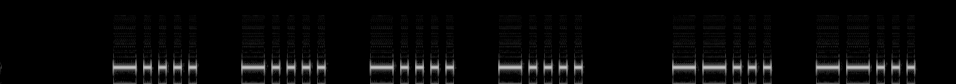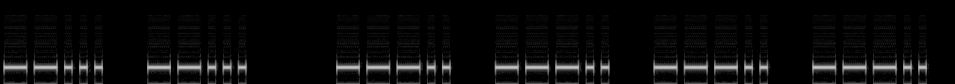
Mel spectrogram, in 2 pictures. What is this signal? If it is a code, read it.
Morse code, heard as a keyed tone, about 16 wpm, spaced as for 11 wpm, 800 Hz. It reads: 6666 7777 8888
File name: Mixed / Misc / Numbs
